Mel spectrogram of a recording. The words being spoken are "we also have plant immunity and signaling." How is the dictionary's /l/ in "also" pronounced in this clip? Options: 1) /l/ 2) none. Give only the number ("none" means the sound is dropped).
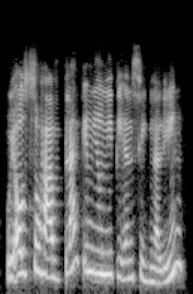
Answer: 1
